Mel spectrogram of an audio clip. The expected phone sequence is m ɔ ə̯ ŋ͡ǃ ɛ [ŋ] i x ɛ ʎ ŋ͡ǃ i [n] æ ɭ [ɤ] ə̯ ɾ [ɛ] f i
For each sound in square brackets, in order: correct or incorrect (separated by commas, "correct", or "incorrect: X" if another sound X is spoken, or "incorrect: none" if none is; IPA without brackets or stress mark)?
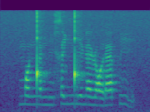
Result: correct, incorrect: ɳ, incorrect: ɔ, incorrect: æ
